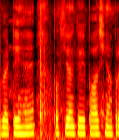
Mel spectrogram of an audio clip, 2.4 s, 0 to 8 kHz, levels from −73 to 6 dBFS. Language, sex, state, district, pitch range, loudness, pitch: Hindi, male, Haryana, Charkhi Dadri, 145-155 Hz, -16 LUFS, 155 Hz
